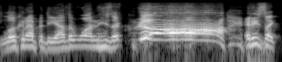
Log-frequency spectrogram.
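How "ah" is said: high, loud pained scream; hammed-up agony scream; mock scream. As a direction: cry out like being electrocuted. Retold electrocution scream.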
